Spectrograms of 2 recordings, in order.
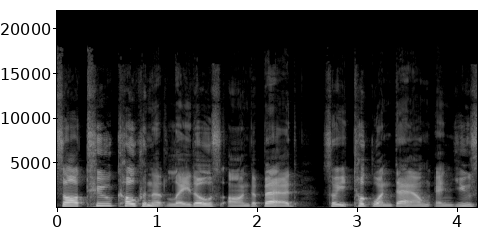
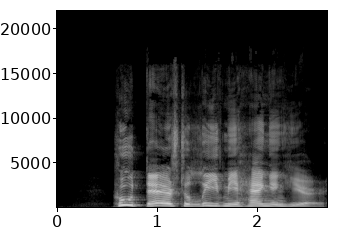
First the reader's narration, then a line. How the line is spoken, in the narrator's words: he shouted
